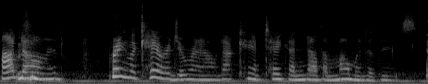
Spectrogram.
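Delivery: very hushed, high put-on Southern belle accent. Riffing on a movie character as a southern belle, in a southern belle accent. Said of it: "I can do that voice really well".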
